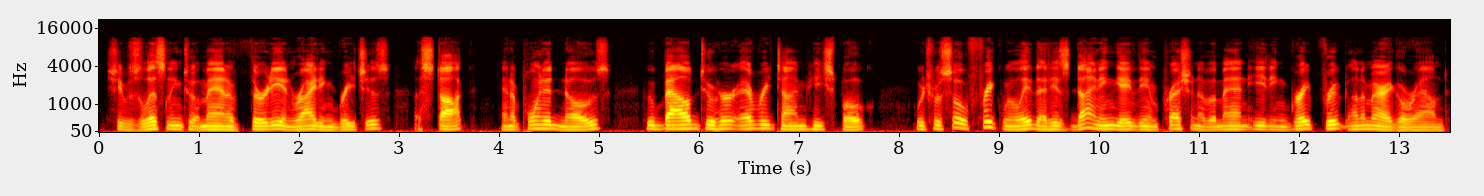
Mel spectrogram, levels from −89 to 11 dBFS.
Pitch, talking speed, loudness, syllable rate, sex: 120 Hz, 205 wpm, -19 LUFS, 5.3 syllables/s, male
